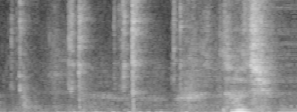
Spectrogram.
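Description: A short spoken reply, "좋지~" ("it's good"), near the end, after a second or so of quiet kitchen noise.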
